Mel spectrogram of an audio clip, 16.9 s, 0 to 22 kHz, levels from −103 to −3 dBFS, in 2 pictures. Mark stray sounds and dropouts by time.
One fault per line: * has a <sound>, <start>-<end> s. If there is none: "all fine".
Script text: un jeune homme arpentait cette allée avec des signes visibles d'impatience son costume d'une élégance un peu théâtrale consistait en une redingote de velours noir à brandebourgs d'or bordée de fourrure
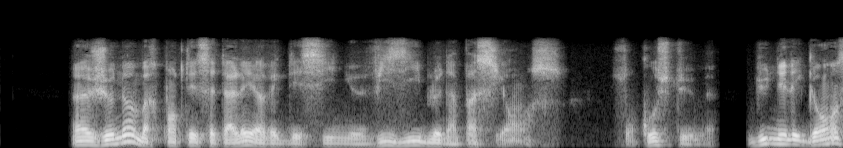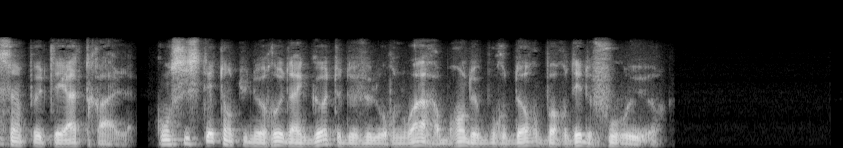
all fine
